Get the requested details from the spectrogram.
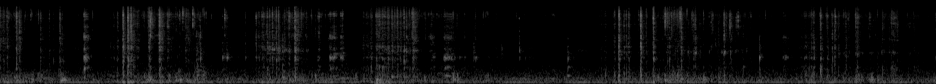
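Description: A solid, dry yellow soap bar held in the palm has its edges scraped and shaved with a utility knife blade, breaking off crumbly flakes. It makes a steady run of short, dry, bright scraping and crackling strokes over a faint low hum.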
